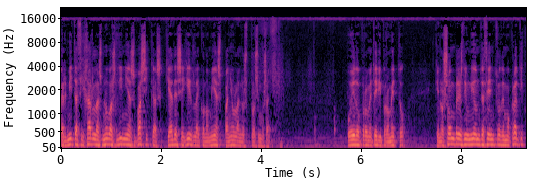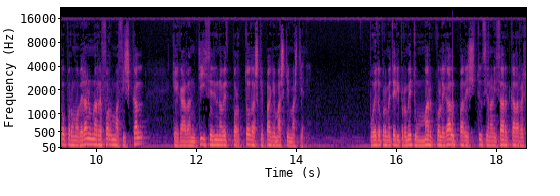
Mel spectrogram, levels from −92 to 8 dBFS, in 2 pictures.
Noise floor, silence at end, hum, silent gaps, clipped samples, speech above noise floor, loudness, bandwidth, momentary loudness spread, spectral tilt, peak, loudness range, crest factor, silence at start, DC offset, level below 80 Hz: -47 dBFS; 0 s; none; none; under 0.1%; 22 dB; -25 LUFS; 17 kHz; 21 LU; -6 dB/octave; -8 dBFS; 4 LU; 16 dB; 0 s; under 0.1%; -52 dBFS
